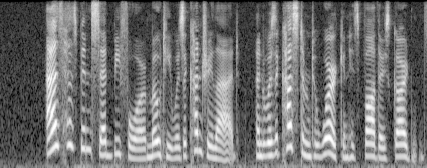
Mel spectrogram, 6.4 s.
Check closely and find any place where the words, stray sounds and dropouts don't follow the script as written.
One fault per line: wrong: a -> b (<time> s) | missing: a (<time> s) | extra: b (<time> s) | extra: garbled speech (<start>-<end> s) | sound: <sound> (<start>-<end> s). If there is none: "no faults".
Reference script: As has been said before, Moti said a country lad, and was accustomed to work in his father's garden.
wrong: said -> was (2.6 s)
